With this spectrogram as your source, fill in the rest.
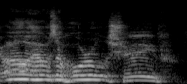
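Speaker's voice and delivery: high, irritated tone. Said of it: "I'll be irritated and say".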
